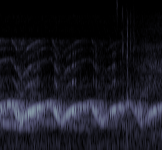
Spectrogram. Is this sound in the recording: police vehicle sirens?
yes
